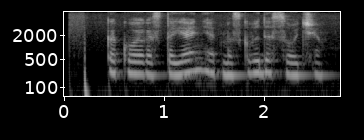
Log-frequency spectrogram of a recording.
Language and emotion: Russian, neutral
